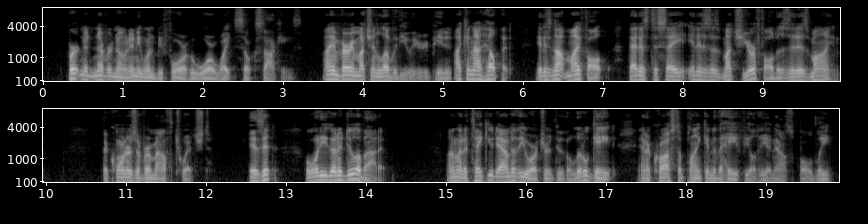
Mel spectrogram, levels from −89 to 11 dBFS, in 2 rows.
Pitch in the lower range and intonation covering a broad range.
Yes: low, 110 Hz; wide, 6.0 semitones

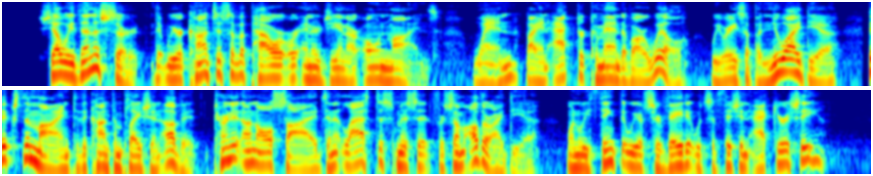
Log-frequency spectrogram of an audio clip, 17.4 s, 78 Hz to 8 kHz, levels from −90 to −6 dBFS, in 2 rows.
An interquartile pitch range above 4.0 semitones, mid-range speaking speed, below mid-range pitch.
No: average, 4.9 semitones; fast, 225 wpm; low, 115 Hz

